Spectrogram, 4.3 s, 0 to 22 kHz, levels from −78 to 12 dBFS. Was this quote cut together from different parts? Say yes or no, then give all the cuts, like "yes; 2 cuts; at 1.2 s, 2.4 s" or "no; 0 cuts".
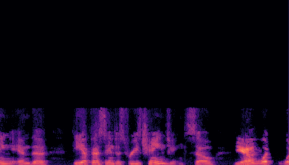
yes; 1 cut; at 2.1 s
